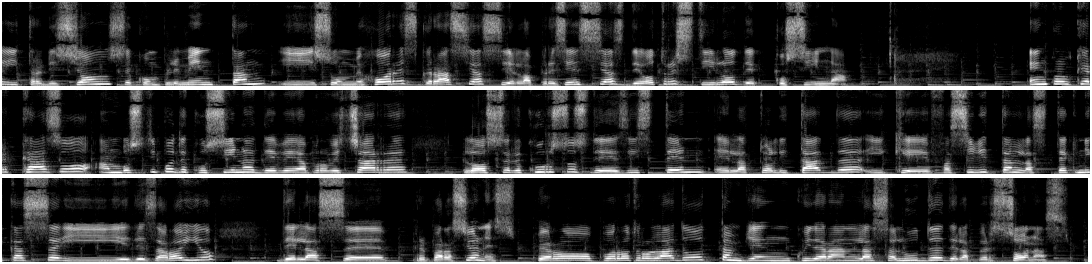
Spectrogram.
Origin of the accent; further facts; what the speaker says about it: northern Italy, Italy; Spanish is a second language; yo soy italiana del norte de Italia, estudio español da sola y perdonadme si voy a hacer un poco de mala pronunciación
